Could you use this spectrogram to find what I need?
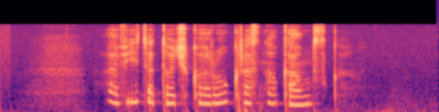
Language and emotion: Russian, neutral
